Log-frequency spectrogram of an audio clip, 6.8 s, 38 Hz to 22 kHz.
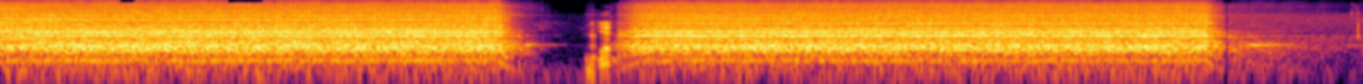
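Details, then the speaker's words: Brand-new Sur-Ron Storm Bee electric motorcycle, about 175 km, fan triggered by warming the coolant temperature sensor with a hair dryer: steady airy whir from the small fan behind the radiator with a faint even hum, no rattles; normal cooling fan and pump operation. "now it's running you can should be able to hear that a little fan up in there behind the radiator there"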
